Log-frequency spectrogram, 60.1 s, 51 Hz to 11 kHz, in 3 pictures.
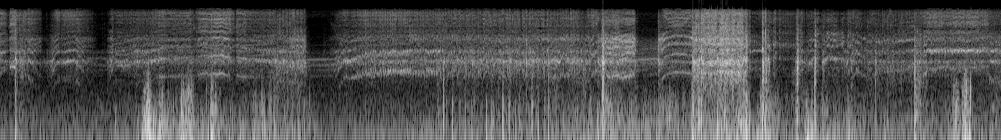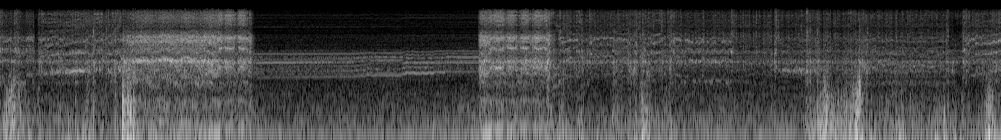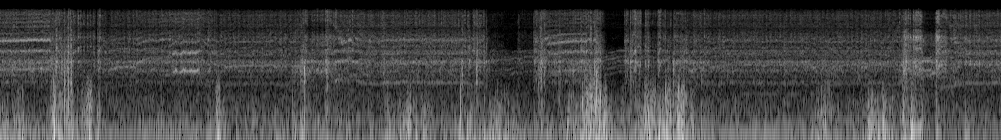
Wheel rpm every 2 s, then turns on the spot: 100, 130, 140, 110, 150, 160, 130, 180, 180, 150, 160, 140, 60, 0, 30, 160, 160, 150, 170, 160, 160, 170, 180, 180, 150, 90, 120, 180, 180, 160.
none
